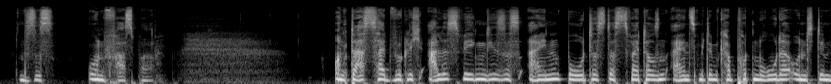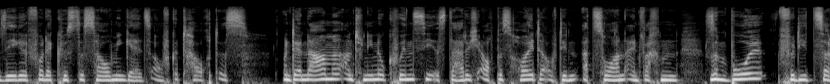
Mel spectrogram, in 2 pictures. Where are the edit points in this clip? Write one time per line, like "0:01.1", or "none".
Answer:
none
